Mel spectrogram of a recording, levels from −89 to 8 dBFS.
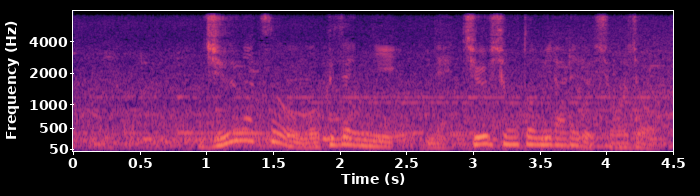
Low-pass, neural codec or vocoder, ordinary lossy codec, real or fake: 7.2 kHz; none; none; real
